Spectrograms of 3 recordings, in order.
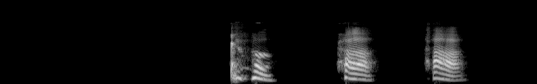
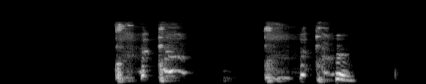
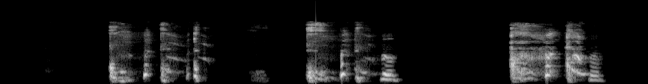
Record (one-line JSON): {"exhalation_length": "5.4 s", "exhalation_amplitude": 28451, "exhalation_signal_mean_std_ratio": 0.3, "cough_length": "4.3 s", "cough_amplitude": 26298, "cough_signal_mean_std_ratio": 0.34, "three_cough_length": "6.5 s", "three_cough_amplitude": 30399, "three_cough_signal_mean_std_ratio": 0.37, "survey_phase": "beta (2021-08-13 to 2022-03-07)", "age": "45-64", "gender": "Female", "wearing_mask": "No", "symptom_new_continuous_cough": true, "symptom_runny_or_blocked_nose": true, "symptom_shortness_of_breath": true, "symptom_sore_throat": true, "symptom_fatigue": true, "symptom_other": true, "symptom_onset": "2 days", "smoker_status": "Never smoked", "respiratory_condition_asthma": true, "respiratory_condition_other": false, "recruitment_source": "Test and Trace", "submission_delay": "1 day", "covid_test_result": "Positive", "covid_test_method": "RT-qPCR", "covid_ct_value": 17.0, "covid_ct_gene": "ORF1ab gene", "covid_ct_mean": 17.4, "covid_viral_load": "1900000 copies/ml", "covid_viral_load_category": "High viral load (>1M copies/ml)"}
